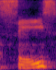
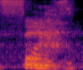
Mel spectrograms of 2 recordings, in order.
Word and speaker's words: says: Yeah, you don't actually make the A sound. It's not says, it says.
